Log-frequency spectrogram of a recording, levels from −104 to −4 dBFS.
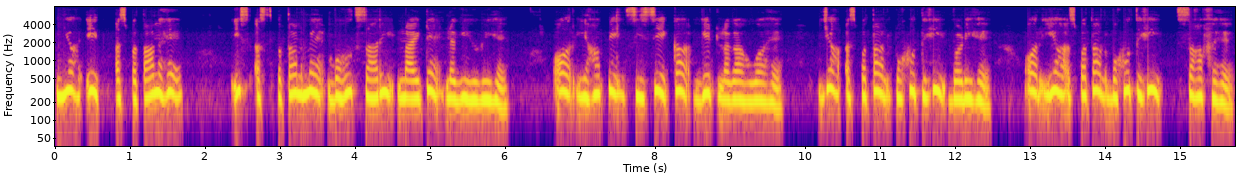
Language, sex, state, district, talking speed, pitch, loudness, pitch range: Hindi, female, Bihar, Saran, 135 wpm, 260 Hz, -12 LUFS, 230-300 Hz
